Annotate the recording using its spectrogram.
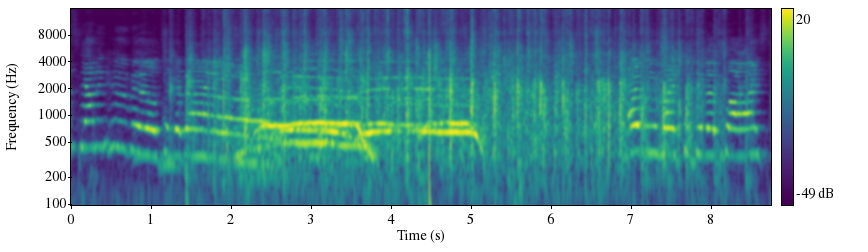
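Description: Audience applauding, with voices calling and cheering over the clapping, including a few long held calls in the middle.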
